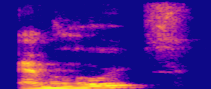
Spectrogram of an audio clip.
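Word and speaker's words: amyloid: well for the infusion intervention for targeting amaloids. Hope I'm pronouncing that correctly.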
